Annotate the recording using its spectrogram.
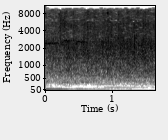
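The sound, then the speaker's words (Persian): Sustained applause from a large audience at the Moscone Center in San Francisco in early January 2007, as Steve Jobs appeared on stage to introduce the iPhone, a dense steady wash of clapping at even loudness, with no voices standing out. “او پس از تشویق بی امان حضار گفت: امروز تاریخ را عوض خواهیم کرد.”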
